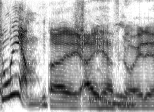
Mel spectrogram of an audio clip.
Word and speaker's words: Schim: Hey, Haley, do you want to talk about Schim? Yeah, I can talk about Schim. Thank you for pronouncing it because I didn't know how to pronounce it. I was like, Schwim.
